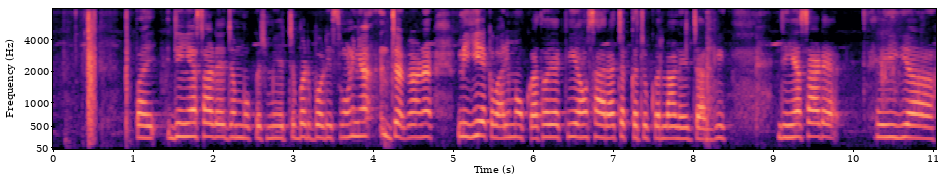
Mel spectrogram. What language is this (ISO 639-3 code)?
doi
